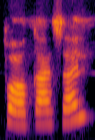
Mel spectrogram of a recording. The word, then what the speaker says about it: forecastle: This is the pronunciation, but we are using the R also. So, but it is not there, because see, now see, I am going to teach that also.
